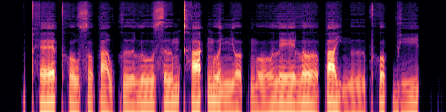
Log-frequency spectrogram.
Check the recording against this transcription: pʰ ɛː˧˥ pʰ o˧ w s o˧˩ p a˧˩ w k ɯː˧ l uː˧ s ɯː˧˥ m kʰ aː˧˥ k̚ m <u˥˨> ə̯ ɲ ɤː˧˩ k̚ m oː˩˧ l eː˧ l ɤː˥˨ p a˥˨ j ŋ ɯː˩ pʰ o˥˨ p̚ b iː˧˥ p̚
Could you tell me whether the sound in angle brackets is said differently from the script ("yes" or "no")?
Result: no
